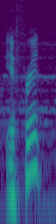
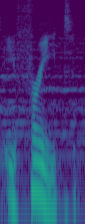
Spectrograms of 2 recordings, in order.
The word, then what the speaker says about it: Ifrit: with ephr even though I think the 14 pronunciation would be just be Ifrit whereas the 16 pronunciation is ephr although interchangeable dialect pronunciation whatever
